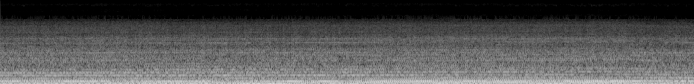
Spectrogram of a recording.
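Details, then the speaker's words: 2022 Can-Am Defender HD9 DPS cab with factory heater, after foam weather stripping fixed the loose heater core; steady low engine drone pulling through 30-45 mph, no dash rattle, faint tingy sound. "So, that that was a lot better. I heard this little tingy sound after, but I never noticed that before. Probably cuz that was rattling too much."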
